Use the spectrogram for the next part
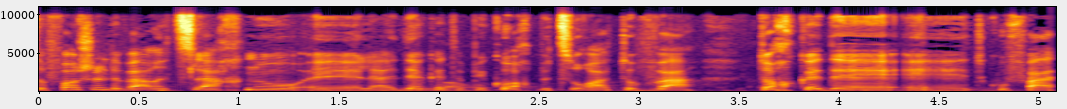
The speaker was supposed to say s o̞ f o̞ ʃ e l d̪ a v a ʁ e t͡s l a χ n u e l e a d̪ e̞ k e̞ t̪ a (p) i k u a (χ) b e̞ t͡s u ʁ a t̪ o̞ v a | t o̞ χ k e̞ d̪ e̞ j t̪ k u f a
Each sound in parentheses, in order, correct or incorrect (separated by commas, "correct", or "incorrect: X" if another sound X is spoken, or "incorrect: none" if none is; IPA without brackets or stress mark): correct, correct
